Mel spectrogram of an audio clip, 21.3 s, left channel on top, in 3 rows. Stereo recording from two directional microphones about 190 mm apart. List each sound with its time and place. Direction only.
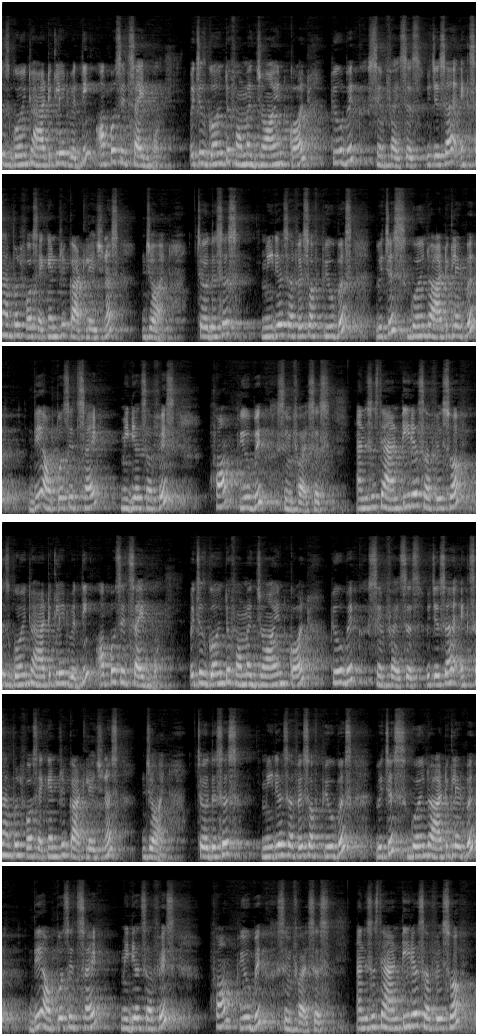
0.0 s a woman's voice: 35° right (ahead or behind)
10.1 s a woman's voice: 35° right (ahead or behind)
